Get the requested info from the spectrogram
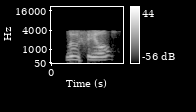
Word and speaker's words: Lucille: Lucille.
